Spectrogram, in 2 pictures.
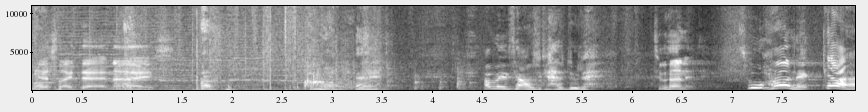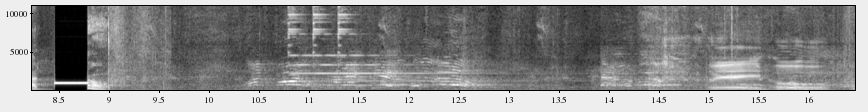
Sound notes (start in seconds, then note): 2.7 Spice grunting; 2.8 bowling pins clanking; 8.5 beeps; 10.2 coaches chattering; 10.7 bell dinging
